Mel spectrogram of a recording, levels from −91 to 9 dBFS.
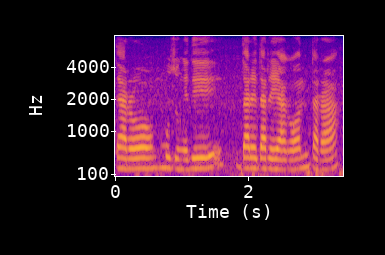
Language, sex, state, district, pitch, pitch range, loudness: Chakma, female, Tripura, Unakoti, 220 Hz, 210-225 Hz, -15 LUFS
